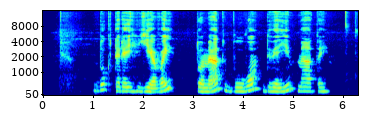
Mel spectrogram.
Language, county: Lithuanian, Vilnius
